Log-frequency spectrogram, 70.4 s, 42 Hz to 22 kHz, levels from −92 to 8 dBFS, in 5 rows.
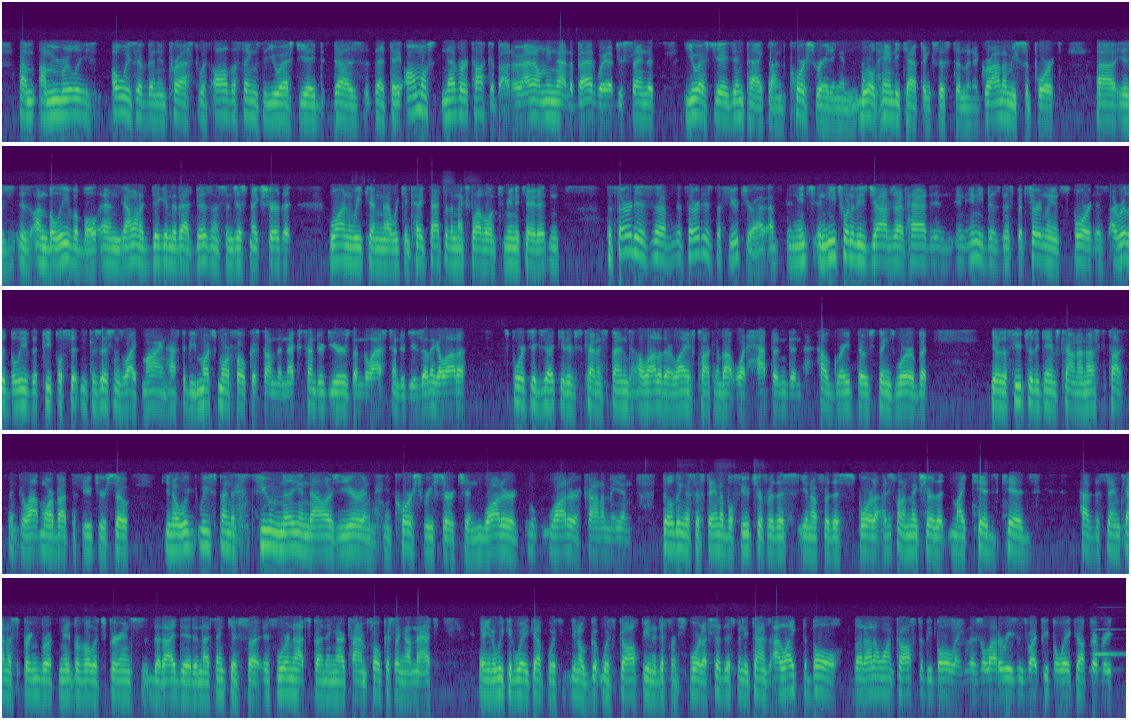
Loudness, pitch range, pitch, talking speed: -23 LUFS, 115-135 Hz, 120 Hz, 245 wpm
